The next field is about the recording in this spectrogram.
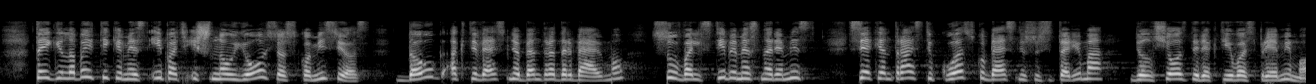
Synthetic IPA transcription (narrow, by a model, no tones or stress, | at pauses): t̪ɐɪɡʲɪlˠɐbɐɪt̪ʲɪkʲɪmʲeːsiːpɐt͡ʃɪʃnɐʊjoːsʲoːskoːmʲɪsʲɪjoːs | d̪ɐʊkɐkt̪ʲiʋʲæːsʲnʲoːbʲɛnd̪ɾɐd̪ɐɾʲbʲæːʋʲɪmoː | sʊʋɐlʲsʲt̪ʲiːbʲeːmʲɪsnɐɾʲeːmʲɪs | sʲiɛkʲɛnt̪ɾɑːsʲt̪ʲɪkuɔskʊbʲæːsʲnʲɪsʊsʲɪt̪ɐɾʲɪmɑː | d̪ʲeːlˠʃʲoːsd̪ʲɪɾʲɛkʲt̪ʲiːʋoːspʲɾʲɪɛmʲɪmoː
